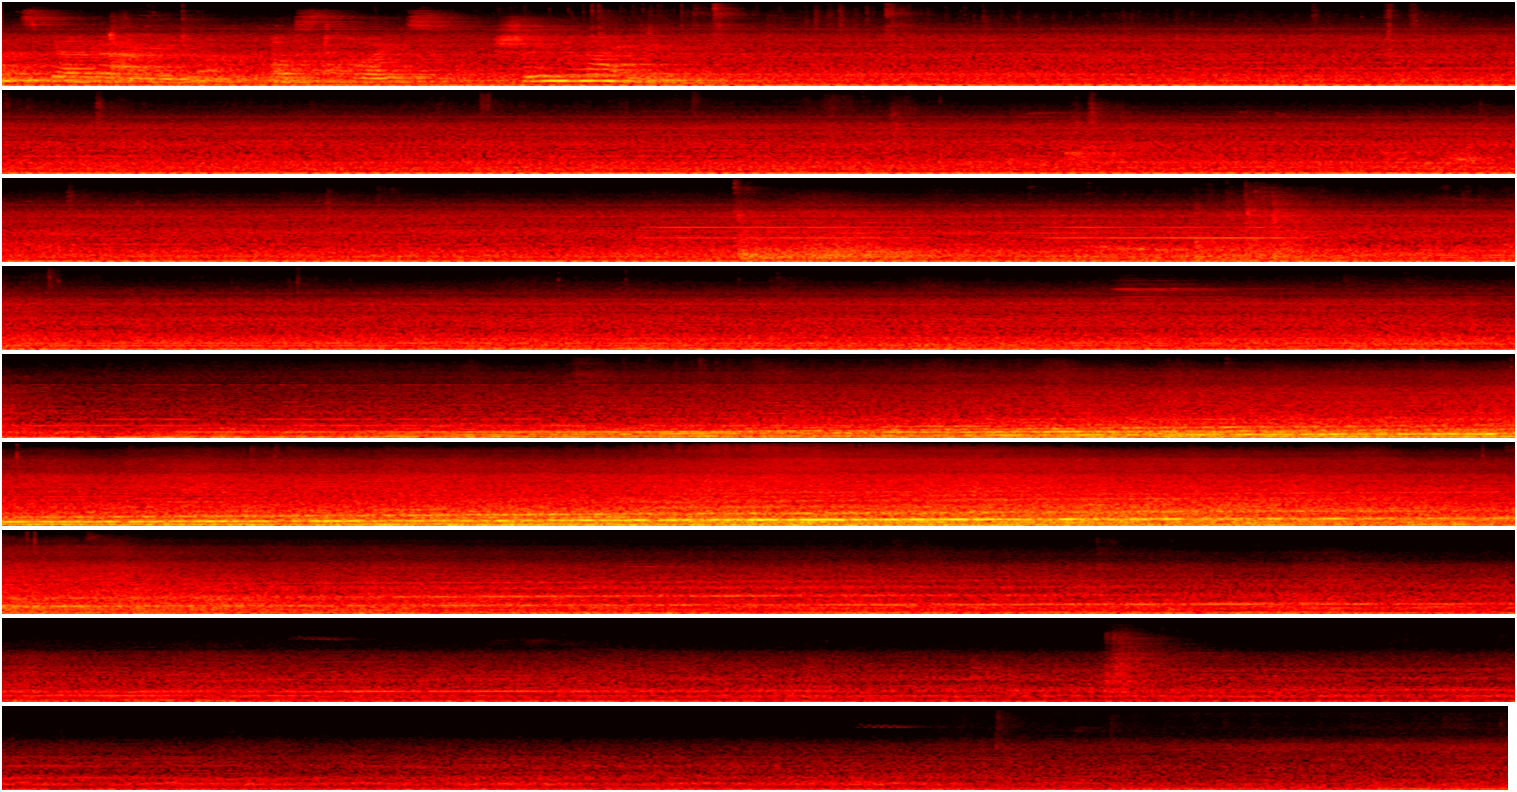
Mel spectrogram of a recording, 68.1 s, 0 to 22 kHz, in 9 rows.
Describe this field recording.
Saturday morning, almost no one on the platform, only trains, announcements and pigeons, iPhone 11 Sennheiser Ambeo Smart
